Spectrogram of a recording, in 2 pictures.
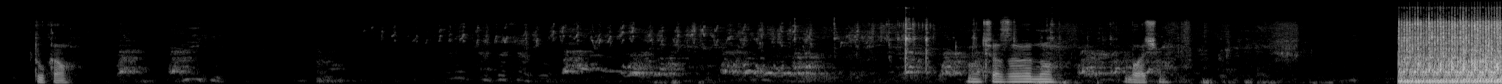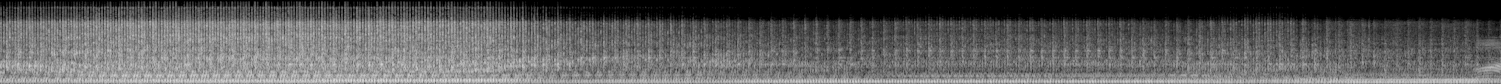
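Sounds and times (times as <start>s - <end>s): car engine knocking: 14.0s - 30.0s.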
